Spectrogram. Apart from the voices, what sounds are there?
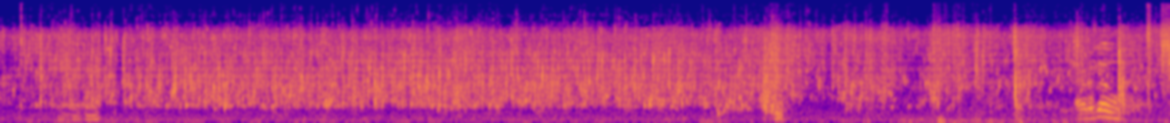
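running water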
